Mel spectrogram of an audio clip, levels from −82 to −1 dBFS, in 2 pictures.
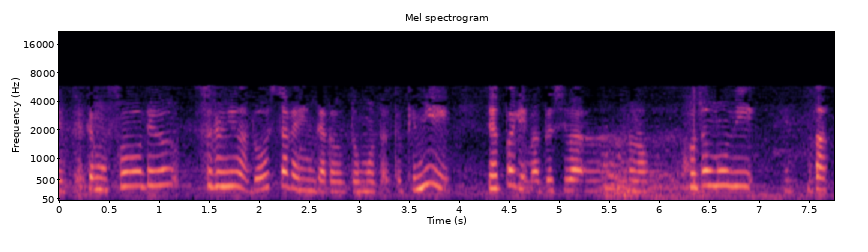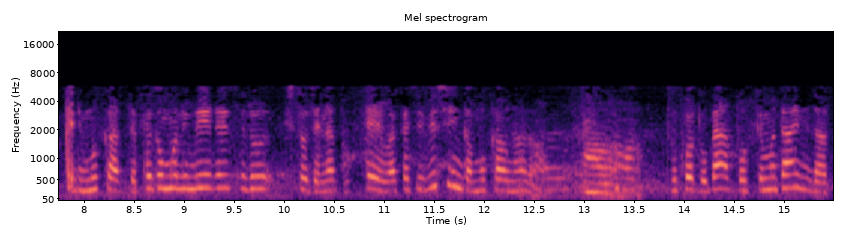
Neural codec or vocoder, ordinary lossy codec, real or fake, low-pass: codec, 24 kHz, 0.9 kbps, WavTokenizer, medium speech release version 2; MP3, 24 kbps; fake; 7.2 kHz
